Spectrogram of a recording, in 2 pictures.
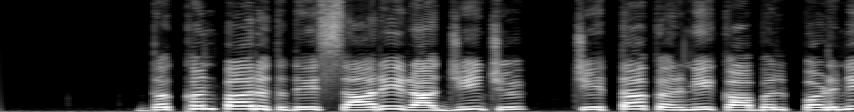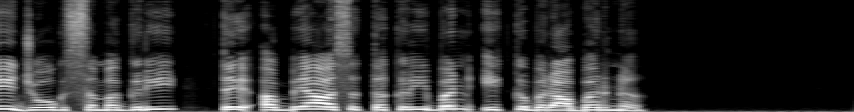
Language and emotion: Dogri, neutral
